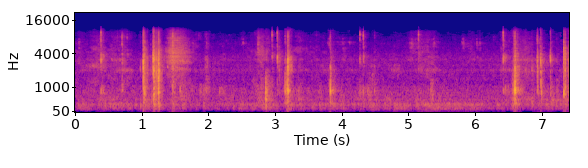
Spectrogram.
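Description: Computer keyboard keys and mouse buttons clicking: a dozen or so short, irregular taps, some in quick clusters, with pauses between.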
